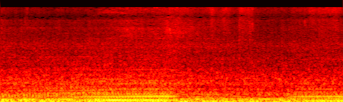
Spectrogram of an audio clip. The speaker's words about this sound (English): Oh, I love that blow off sound. It's nice. I would actually prefer it if it was stock, but. I love that sound.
